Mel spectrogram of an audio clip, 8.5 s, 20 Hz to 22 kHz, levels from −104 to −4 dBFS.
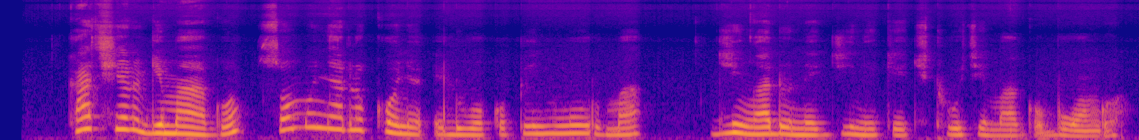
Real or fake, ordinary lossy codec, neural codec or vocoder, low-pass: real; none; none; none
